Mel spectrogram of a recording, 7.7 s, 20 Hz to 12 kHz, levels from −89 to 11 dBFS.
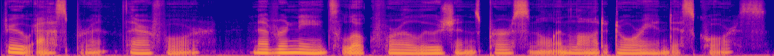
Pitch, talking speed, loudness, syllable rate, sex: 160 Hz, 110 wpm, -21 LUFS, 4.1 syllables/s, female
